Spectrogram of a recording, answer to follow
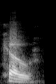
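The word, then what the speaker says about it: Cobh: with cove on it it's spelt c-o-b-h but it's pronounced cove in 1848 the great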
